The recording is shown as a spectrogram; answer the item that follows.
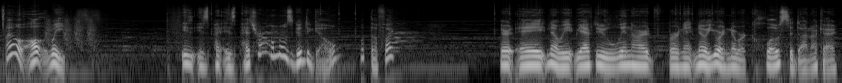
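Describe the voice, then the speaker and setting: Mellow man on a livestream headset mic. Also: mid-range voice, moderate pace, soft background music. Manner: relaxed, rambling, many fillers and restarts. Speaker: streamer. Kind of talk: casual live gameplay commentary.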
